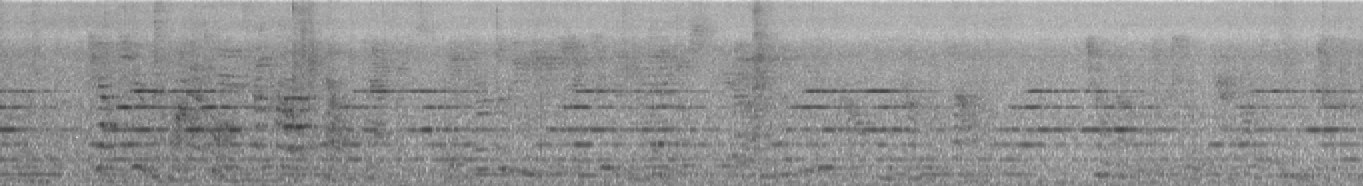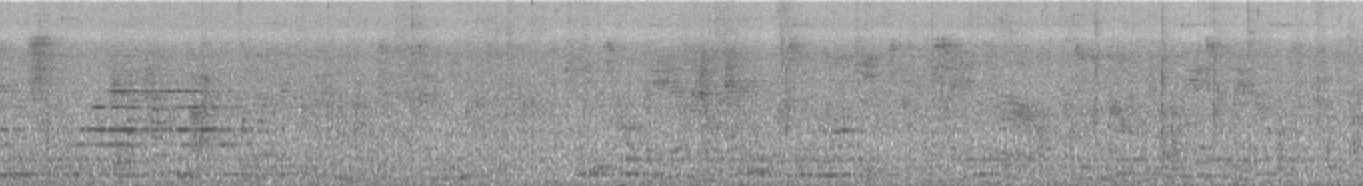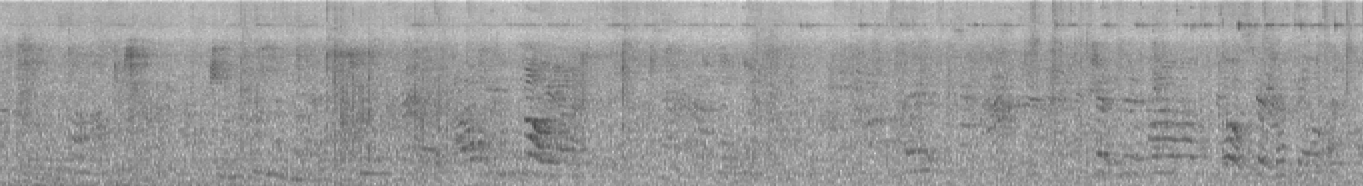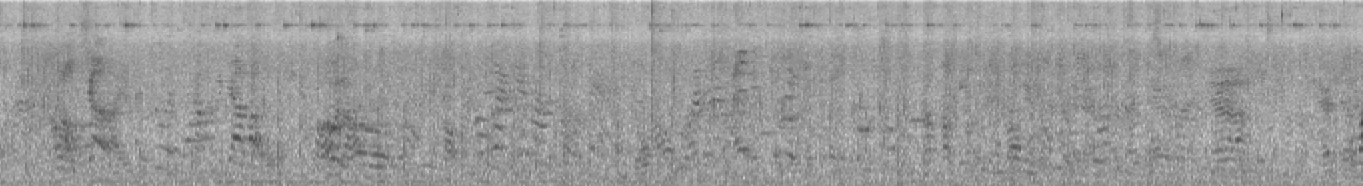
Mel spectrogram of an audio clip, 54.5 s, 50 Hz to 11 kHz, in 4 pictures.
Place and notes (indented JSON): {
  "title": "Chiayi Station, Taibao City, Taiwan - walking in the Station",
  "date": "2017-04-18 08:17:00",
  "description": "In the station, From the station platform to the station hall",
  "latitude": "23.46",
  "longitude": "120.32",
  "altitude": "14",
  "timezone": "Asia/Taipei"
}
